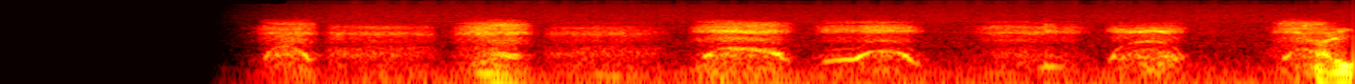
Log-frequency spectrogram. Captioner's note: child crying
